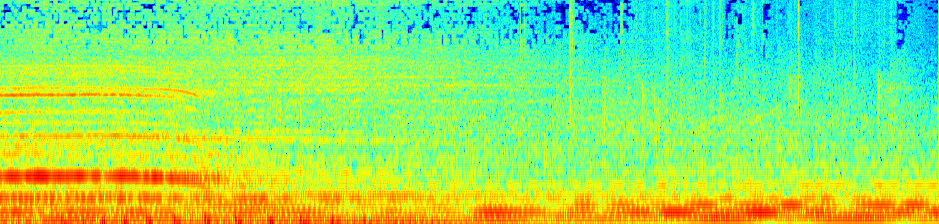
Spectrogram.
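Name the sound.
audience applause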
